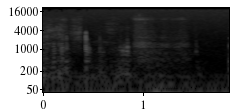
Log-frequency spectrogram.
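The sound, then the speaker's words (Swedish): Soft rustling and crinkling of papers being handled as someone holds them up, with a few brief sharper crackles amid a low background hum; no one speaks. “Eh, jag ser att du håller upp lite papper här.”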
